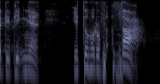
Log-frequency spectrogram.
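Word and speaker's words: ث: Itu huruf tha. Cara pengucapannya itu tipis. Ujung lidah itu diletakkan di ujung gigi atau di antara gigi atas dan gigi bawah. Tha.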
